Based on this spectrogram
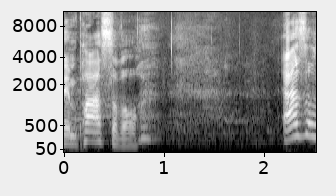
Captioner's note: laughter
